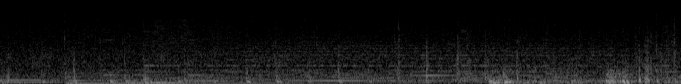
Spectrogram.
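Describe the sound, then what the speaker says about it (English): Steady rain with low rumbling thunder in a video game storm, a dense continuous patter with occasional heavier drops and soft booms, faint and with no voices. "A storm, damn it."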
